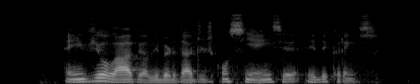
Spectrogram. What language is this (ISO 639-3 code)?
por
